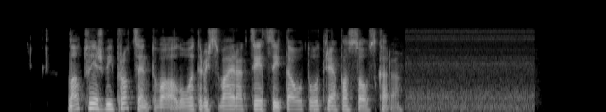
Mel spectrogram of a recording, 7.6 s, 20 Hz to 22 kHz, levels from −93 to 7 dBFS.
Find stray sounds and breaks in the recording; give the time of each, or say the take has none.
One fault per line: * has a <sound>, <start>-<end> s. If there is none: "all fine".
all fine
